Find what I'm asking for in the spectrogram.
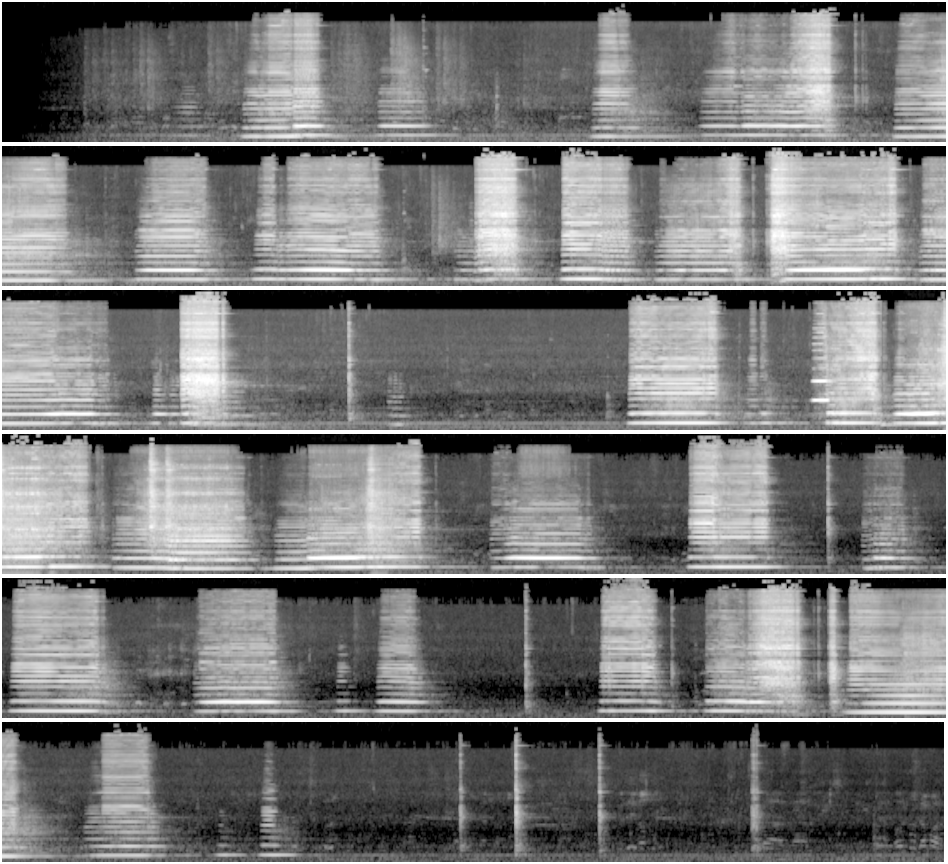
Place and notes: On the 't Steen pontoon, terrible gnashing of the pillars, while rising tide on the Schelde river.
